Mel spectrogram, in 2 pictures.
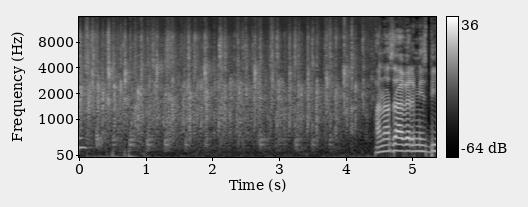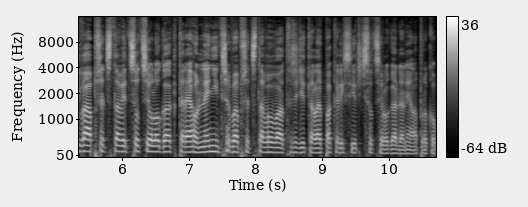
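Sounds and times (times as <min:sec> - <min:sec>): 
audience applause: 0:00.0 - 0:04.6
speech: 0:04.4 - 0:10.7.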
